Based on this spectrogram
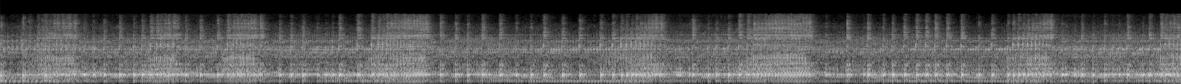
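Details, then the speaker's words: Piaggio Ciao 65cc two-stroke moped, first start after a year with engine and exhaust reinstalled: small two-stroke buzzing at a steady idle with a slight regular lope, no misses or sputter; no fuel or exhaust leaks seen; running normally. "so so so finally after a very long time the ciao is running again the engine is in there from what i can see there is no really big leaks no fuel leaks and no exhaust leaks"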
